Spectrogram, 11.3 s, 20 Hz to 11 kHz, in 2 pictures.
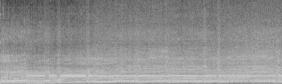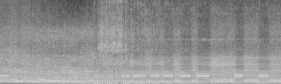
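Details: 2007 Sears Craftsman 25cc two-stroke blower, rusty thrift-store find that sat outside, just fired up: high buzz wandering in pitch, sagging and picking up, never steady; uneven running, owner suspects air-fuel mixture needs setting.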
